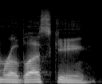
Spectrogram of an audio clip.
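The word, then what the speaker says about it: Wrobleski: But they call him They call him Robleski because the W is silent.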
